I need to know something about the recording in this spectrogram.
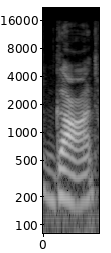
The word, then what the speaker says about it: Gaunt: So we have Ella Gaunt, which rhymes with DuPont.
